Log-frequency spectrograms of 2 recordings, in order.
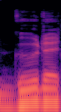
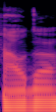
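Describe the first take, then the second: First: The word is said with an English pronunciation. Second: The word is said with a European pronunciation.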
